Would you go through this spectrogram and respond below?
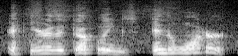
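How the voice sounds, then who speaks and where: A man's voice: high voice, moderate pace, gravelly, sharp tone, husky, poor audio. A man reading a picture book aloud to young children, explaining simply with repeated asides. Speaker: storybook reader.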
